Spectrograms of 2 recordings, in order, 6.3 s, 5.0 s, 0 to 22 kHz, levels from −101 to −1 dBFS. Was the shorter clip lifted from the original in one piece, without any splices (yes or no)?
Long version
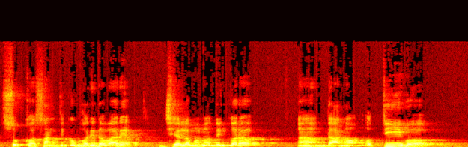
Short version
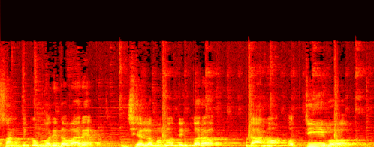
no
